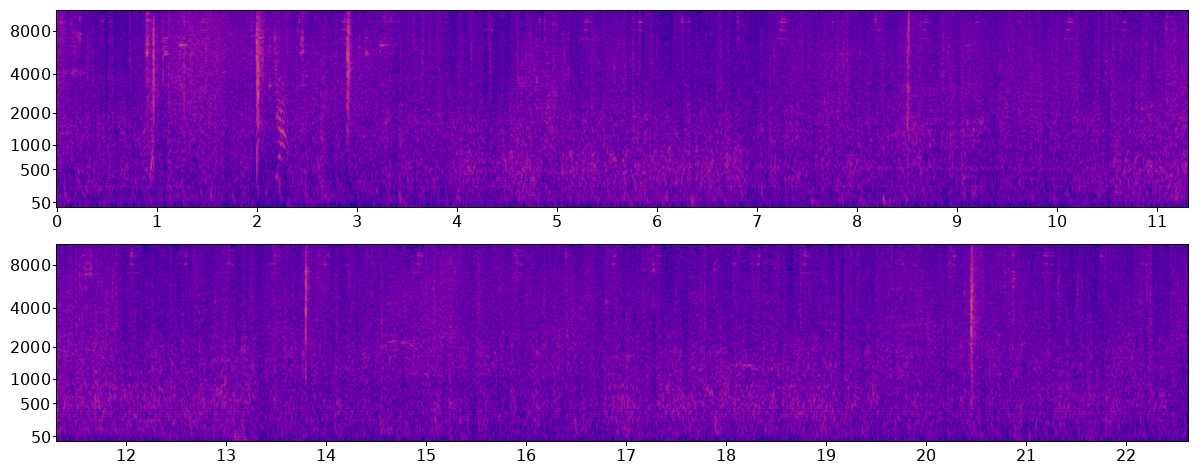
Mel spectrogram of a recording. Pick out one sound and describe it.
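A horse-drawn wagon rattles along rough ground.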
